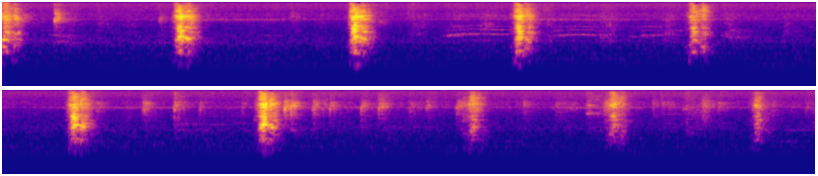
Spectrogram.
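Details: Dog gives short, sharp, irregular coughing bursts every one to two seconds in a quiet room; kennel cough was raised but thought unlikely as the cough is not consistent enough.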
